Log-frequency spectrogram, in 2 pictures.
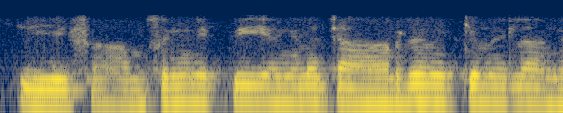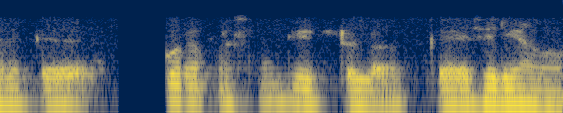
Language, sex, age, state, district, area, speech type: Malayalam, male, 18-30, Kerala, Idukki, rural, conversation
